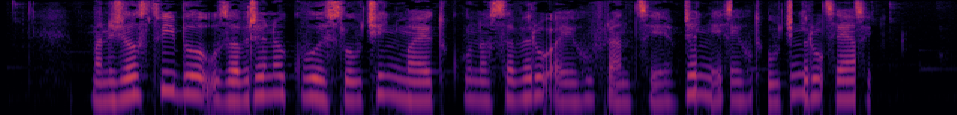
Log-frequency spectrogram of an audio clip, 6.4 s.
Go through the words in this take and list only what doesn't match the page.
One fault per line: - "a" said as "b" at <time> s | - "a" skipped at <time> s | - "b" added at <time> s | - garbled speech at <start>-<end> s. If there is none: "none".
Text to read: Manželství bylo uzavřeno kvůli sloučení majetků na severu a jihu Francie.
- garbled speech at 4.5-5.8 s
